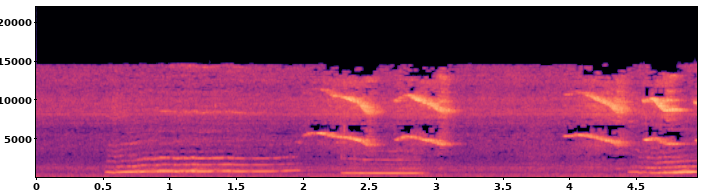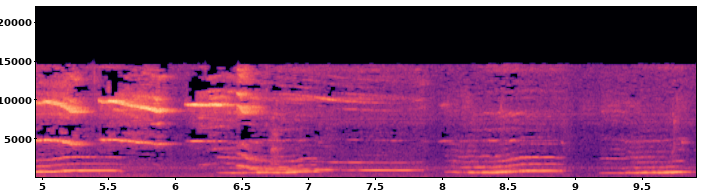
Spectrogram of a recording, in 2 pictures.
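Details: Small domestic dog howling in response to hearing his own recorded crying: repeated long, wavering howls that bend upward and down, overlapping with high thin whining notes from the recording.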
